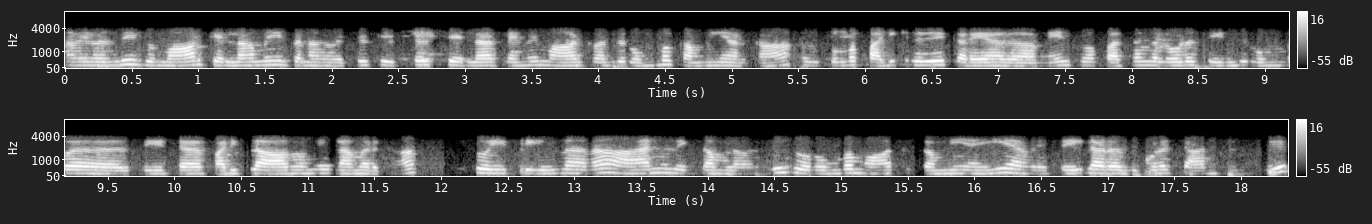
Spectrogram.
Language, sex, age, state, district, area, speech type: Tamil, female, 30-45, Tamil Nadu, Pudukkottai, rural, conversation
